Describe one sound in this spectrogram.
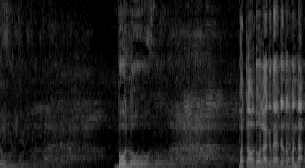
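A man speaks with animation into a microphone, his voice echoing.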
